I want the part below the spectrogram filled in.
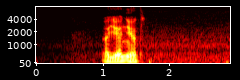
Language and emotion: Russian, neutral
